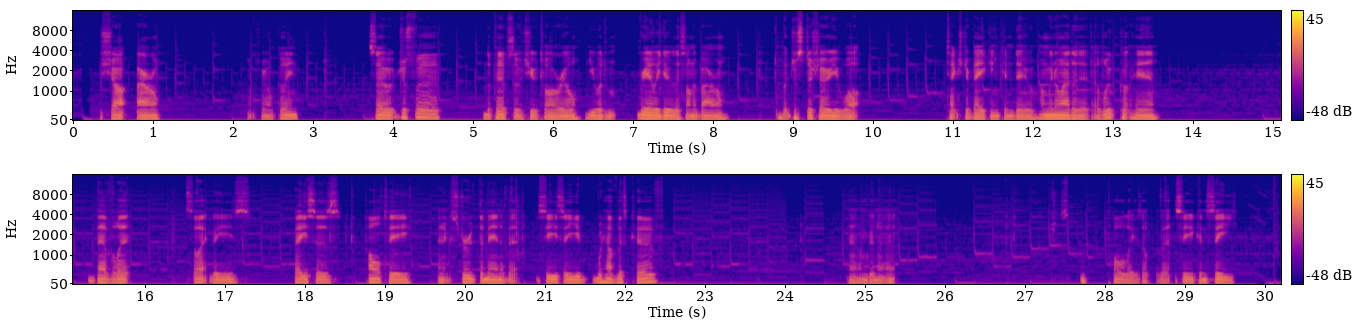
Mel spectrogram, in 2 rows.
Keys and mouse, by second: 0.2 middle drag, 0.7 middle drag, 1.3 shift+middle drag, 1.8 middle click, 2.2 shift+middle drag, 3.2 shift+middle drag, 3.5 middle drag, 5.8 Tab, 7.2 ctrl+r, 8.6 shift+middle click, 9.2 middle click, 9.9 shift+middle click, 12.7 ctrl+b, 15.7 3, 17.4 middle click, 17.9 middle click, 18.4 alt+e, 20.6 Tab, 20.8 middle click, 21.3 middle drag, 22.4 middle click, 23.7 middle drag, 24.1 Tab, 24.3 middle click, 24.6 click, 25.2 ctrl+r, 26.7 s, 28.7 Tab, 29.1 middle drag, 30.0 middle drag.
